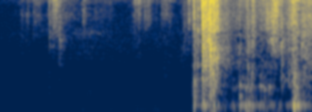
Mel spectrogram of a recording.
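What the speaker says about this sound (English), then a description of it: "That was really crap shuffling." A quiet stretch, then a burst of papery riffling and slapping as a deck of tarot cards is clumsily shuffled close by, with a couple of louder flicks.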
